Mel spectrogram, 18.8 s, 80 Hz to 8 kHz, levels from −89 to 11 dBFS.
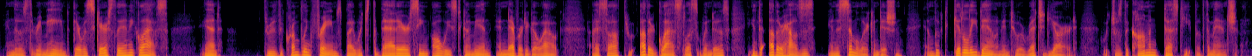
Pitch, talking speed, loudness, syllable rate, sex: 105 Hz, 190 wpm, -20 LUFS, 5.7 syllables/s, male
